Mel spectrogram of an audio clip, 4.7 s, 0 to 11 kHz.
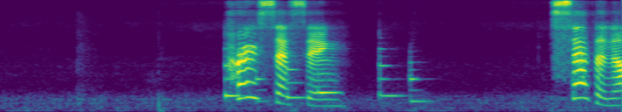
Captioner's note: tonal beep 2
